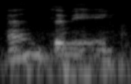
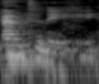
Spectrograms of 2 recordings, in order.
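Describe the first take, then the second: First: The name is said with an American pronunciation. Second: The name is said with a British pronunciation. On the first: "In English, here in the U S, it's" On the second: "In England, it's"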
